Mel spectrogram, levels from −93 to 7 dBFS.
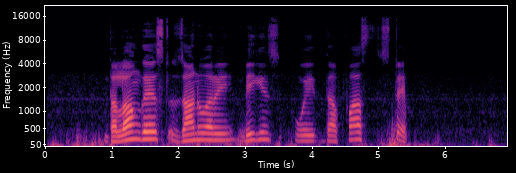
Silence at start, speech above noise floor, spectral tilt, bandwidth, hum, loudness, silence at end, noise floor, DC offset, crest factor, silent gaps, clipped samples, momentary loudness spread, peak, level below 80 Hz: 0.05 s; 39 dB; -6.5 dB/octave; 15.5 kHz; none; -29 LUFS; 0.25 s; -67 dBFS; under 0.1%; 20 dB; none; under 0.1%; 18 LU; -10 dBFS; -52 dBFS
